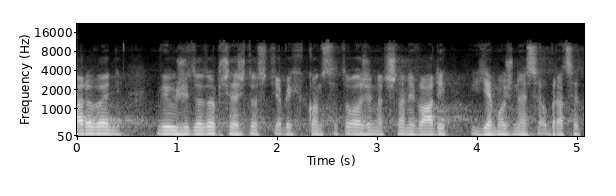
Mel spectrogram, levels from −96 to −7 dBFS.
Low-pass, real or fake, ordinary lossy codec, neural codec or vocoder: 10.8 kHz; real; Opus, 24 kbps; none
